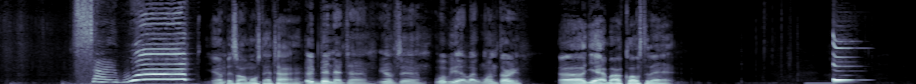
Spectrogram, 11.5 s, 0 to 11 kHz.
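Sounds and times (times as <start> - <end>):
speech: 1.0 - 1.9, 2.7 - 8.5
phone notification alert with buzzing tone and ringing chime: 10.4 - 11.0.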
